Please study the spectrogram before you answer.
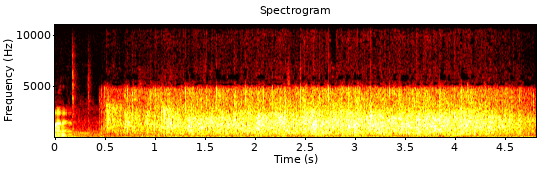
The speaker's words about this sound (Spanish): Bueno, eso sería fuertes aplausos.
